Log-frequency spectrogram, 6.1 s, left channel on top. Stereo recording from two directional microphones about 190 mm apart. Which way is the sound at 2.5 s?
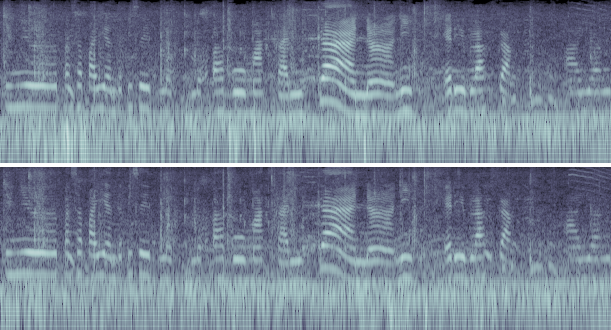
45° left (ahead or behind).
